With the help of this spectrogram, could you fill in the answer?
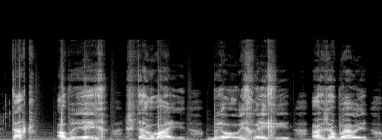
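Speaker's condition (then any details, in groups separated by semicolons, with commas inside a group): Cerebral palsy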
